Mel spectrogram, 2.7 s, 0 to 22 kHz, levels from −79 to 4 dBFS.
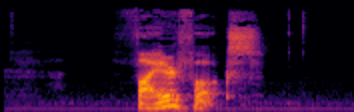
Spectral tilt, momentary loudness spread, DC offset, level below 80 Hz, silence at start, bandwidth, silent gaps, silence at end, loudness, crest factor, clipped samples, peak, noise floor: -4 dB/octave; 9 LU; under 0.1%; -58 dBFS; 1 s; 16.5 kHz; none; 0.7 s; -19 LUFS; 22 dB; under 0.1%; -2 dBFS; -58 dBFS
